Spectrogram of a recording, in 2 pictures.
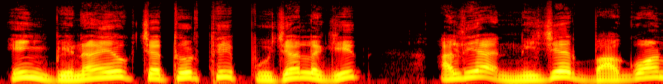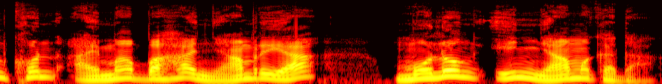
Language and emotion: Santali, happy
